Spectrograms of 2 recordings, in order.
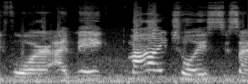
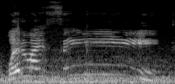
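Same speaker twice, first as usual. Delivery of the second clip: high, drawn-out sing-song question; soft, playful high lilt; playful musing; 13 semitones higher, 5 dB quieter, much slower than usual. Pretend. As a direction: stretch it out high and softer. Echoes own question playfully.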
